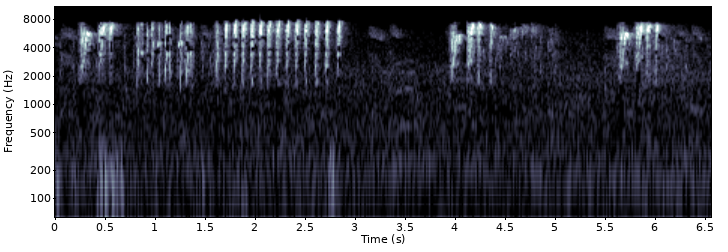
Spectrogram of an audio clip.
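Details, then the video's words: Sunbird singing, recorded for luring: high rapid twitters, one long run of evenly spaced sharp notes, then two shorter chattering bursts after a pause. "tiếng chim hút mật"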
